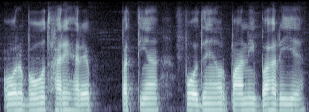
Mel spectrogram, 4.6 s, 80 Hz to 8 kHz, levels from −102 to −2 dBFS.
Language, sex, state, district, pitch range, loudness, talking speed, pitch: Hindi, male, Jharkhand, Deoghar, 115-120 Hz, -17 LUFS, 140 wpm, 120 Hz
